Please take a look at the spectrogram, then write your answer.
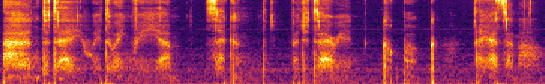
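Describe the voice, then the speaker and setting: The speaker whispers. The pace is very slow. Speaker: ASMR creator. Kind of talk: soft-spoken ASMR reading chat. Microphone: phone near.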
